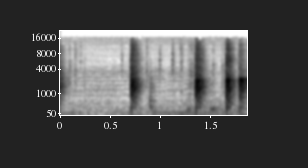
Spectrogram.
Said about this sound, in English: You know the sophisticated ladies man lighting where you clap your hands? So bear with me here. Just imagine lights going on and off.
